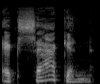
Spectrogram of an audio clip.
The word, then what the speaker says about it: Ajacan: And today we're going to talk about a little place known as the Ajacan Mission. And it's interesting that the pronunciation, based on what I read, is Ajacan, but it's actually spelled Ajacan.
